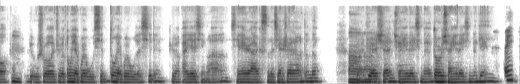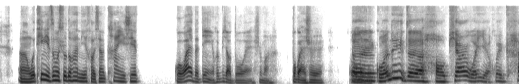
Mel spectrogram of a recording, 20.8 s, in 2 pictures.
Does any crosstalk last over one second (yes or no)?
no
